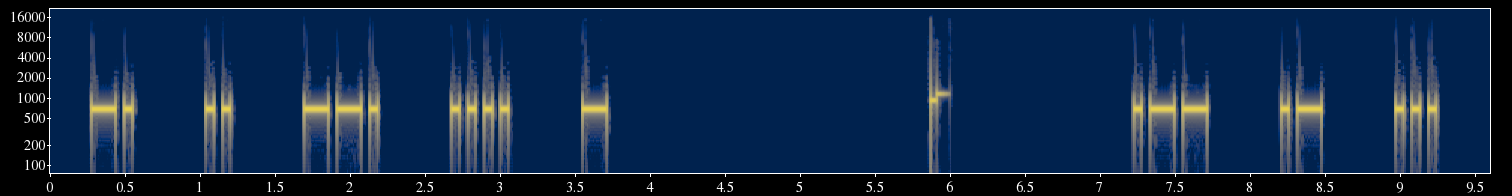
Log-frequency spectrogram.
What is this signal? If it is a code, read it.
Morse code, heard as a keyed tone, about 22 wpm, spaced as for 12 wpm, 690 Hz. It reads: NIGHT WAS
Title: 3x Character Spacing - Top 300 Words - 22wpm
